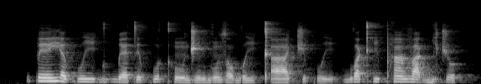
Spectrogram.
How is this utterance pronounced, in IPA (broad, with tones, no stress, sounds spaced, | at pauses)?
p eː˦ j ɛ˨ kʷ iː˦˨ ɡ ʊ˦ ɡ͡b ɛ˨ t ɪ˦ kʷ a˦ kʰ ũ˨ d͡ʒ ĩ˨ ɡ ũ˦˨ z ɔ˨ ɡʷ iː˨ kʼ aː˨ t͡ʃ ɪ˦ kʷ i˨ | ɡʷ a˦ kʰ i˦ pʰ ã˦ v a˨ ɡ͡b i˦ t͡ʃ ʊ˦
